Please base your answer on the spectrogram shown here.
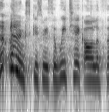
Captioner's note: clears throat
